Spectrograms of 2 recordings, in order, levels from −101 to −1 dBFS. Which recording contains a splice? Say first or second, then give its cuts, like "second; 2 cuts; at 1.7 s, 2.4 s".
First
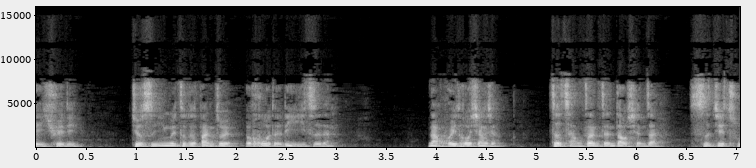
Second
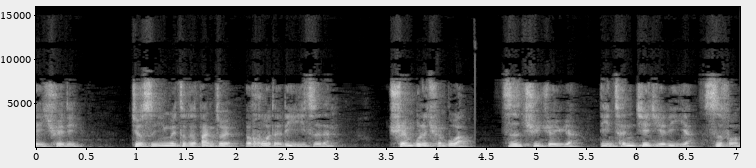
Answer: second; 1 cut; at 3.4 s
